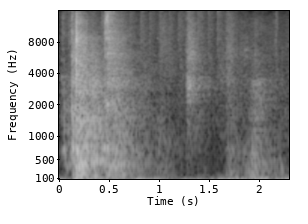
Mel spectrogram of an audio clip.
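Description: Door of a 1978 Datsun 280Z being opened by its push-button handle: two sharp knocks from the latch and door in the first half second, then further thuds as someone climbs into the seat.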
